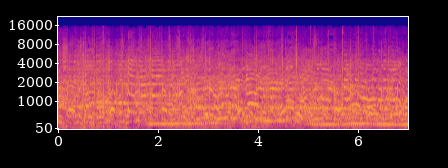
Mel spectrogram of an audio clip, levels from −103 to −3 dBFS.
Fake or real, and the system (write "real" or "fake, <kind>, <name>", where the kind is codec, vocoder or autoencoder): fake, vocoder, Vocos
